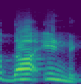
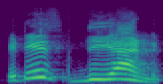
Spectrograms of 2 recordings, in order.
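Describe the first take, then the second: First: "The end" with "The" said as "da"; wrong take, "The" as "da". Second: "the end" slowly with "the" as "dee". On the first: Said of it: "तो अपन क्या पढ़ते थे इसको". ("The" को "दा" बोलना) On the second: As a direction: correct take, "the" as "dee". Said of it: "It is not the end". ("the" को "दी" बोलना) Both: Shown as a demonstration.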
